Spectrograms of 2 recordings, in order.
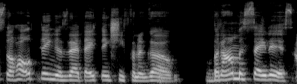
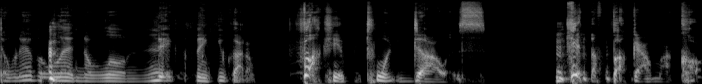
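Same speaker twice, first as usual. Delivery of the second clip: theatrical, low, dramatic dad voice; 5 semitones lower, 4 dB quieter than usual. Retelling a father's warning in his car: imitating dad's voice. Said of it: "so I have to do his voice".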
